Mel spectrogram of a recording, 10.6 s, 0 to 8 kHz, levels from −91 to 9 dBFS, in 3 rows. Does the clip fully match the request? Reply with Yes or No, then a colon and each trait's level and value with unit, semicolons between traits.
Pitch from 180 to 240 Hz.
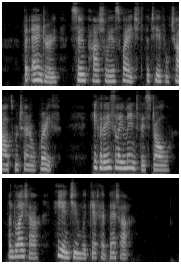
Yes: medium, 185 Hz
